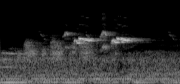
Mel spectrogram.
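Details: Yellow-vented bulbul out in the morning sun as a kept bird, delivering two loud clear whistled notes in quick succession, with a soft low hum beneath.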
